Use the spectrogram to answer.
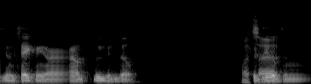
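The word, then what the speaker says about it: Pflugerville: It's spelled PF Luganville, in case you were curious. PF Luganville. Why in the world was it spelled that way?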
